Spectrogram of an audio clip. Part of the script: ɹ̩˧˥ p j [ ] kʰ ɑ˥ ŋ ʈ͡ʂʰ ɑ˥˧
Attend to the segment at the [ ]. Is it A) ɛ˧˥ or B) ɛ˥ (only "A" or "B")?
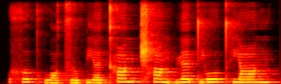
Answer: A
